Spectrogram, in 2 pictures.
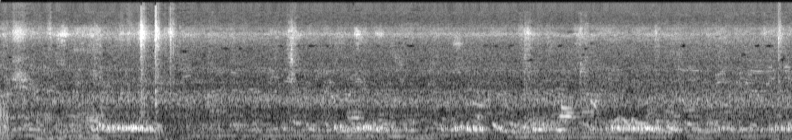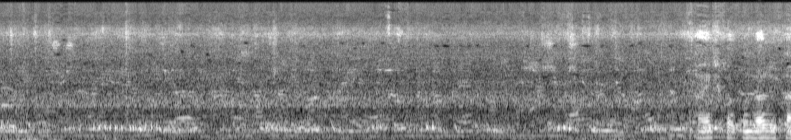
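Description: A dumcheer pigeon from Ustad Ikhlaq Ahmad Khan's loft coos softly in low, repeated rolling phrases, with other birds chirping faintly and a steady background hum throughout.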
